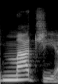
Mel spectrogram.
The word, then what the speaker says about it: Maggi: aber mit norditalienischen Eltern und eigentlich Maggi ausgesprochen wird.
